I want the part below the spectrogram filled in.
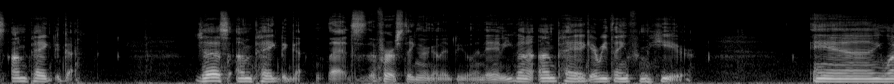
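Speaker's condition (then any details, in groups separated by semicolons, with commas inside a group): No condition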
